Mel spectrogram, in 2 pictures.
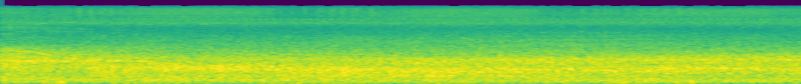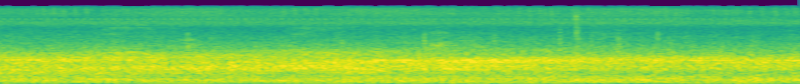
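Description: Distant jet airliner at cruising altitude: a steady far-off rushing rumble that slowly swells and eases.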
